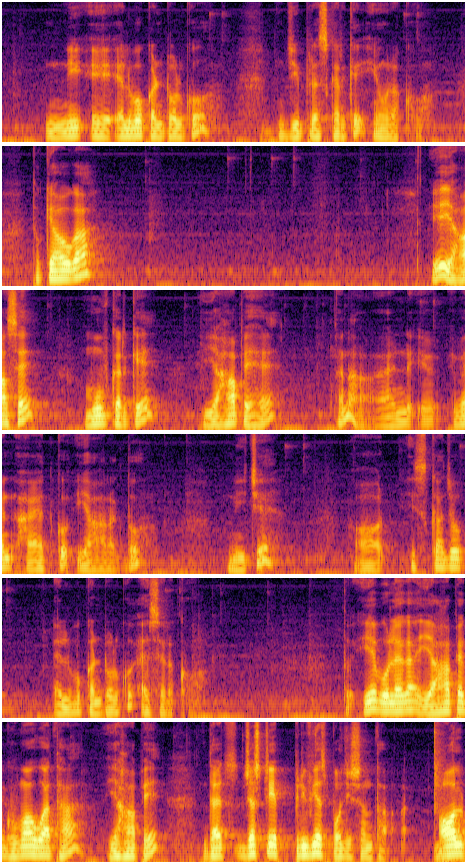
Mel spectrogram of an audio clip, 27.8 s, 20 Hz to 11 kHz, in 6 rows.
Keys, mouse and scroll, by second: 0.9 r, 1.8 click, 2.3 g, 3.8 click, 4.3-6.7 middle drag, 7.5-8.3 middle drag, 8.3 scroll up 1, 8.8-9.2 shift+middle drag, 8.8 scroll up 2, 9.2 scroll down 1, 9.5-10.4 middle drag, 10.6 shift+middle drag, 11.0 middle click, 11.4 shift+middle click, 11.8-12.5 middle drag, 12.7-13.7 drag, 14.9 g, 16.0 click, 16.7-17.8 middle drag, 17.8 click, 18.1 g, 19.5 click, 19.7 scroll down 1, 20.0-20.7 middle drag, 20.7-21.3 scroll down 3, 21.6 shift+middle click, 22.1-23.8 middle drag, 23.9-24.8 middle drag, 25.0-25.6 shift+middle drag, 25.7-26.1 shift+middle drag, 26.8 a.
